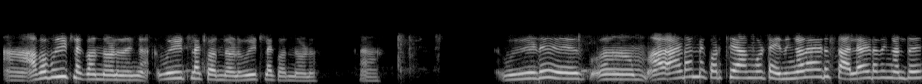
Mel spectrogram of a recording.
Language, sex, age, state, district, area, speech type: Malayalam, female, 30-45, Kerala, Kasaragod, rural, conversation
